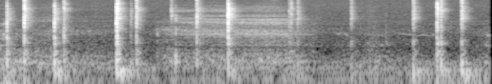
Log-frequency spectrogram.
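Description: Long red fake nails tap rapidly across the surface of a small clear acrylic screw-down holder with a baseball card inside. The result is a quick run of sharp, bright clicks that die away almost instantly, with a faint low hiss between them.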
